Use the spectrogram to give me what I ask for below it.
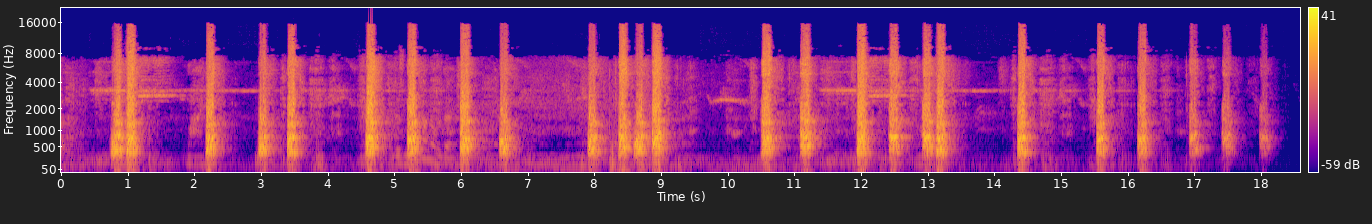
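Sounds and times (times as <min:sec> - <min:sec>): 
golden retriever barking in bursts: 0:00.7 - 0:01.4, 0:02.2 - 0:03.7, 0:04.6 - 0:07.0, 0:07.8 - 0:14.7, 0:15.5 - 0:18.3
speech: 0:05.0 - 0:06.2.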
